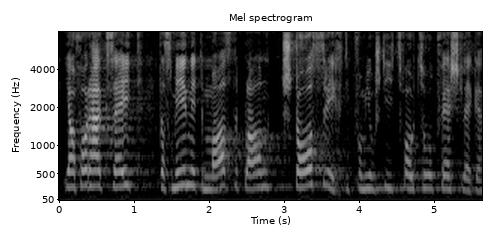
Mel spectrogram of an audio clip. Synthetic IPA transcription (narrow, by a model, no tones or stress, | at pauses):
ɪhɑfɔɾhæːɾksɛɪt | d̥ɑsmɪːɾmɪtːəmːɑːstəɾplɑːntʃtɔːsɾɪχtikfɔmjuʃtiːt͡sfɔwt͡suːkfɛʃtlɛɡ̥ə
